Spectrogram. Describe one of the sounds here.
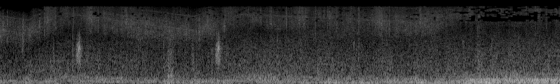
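Footsteps tap on stone steps.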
